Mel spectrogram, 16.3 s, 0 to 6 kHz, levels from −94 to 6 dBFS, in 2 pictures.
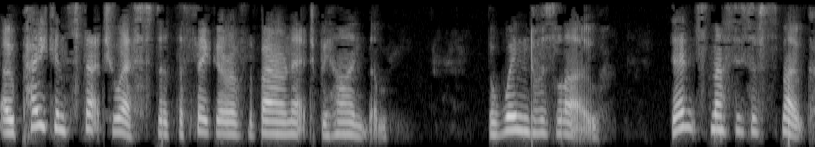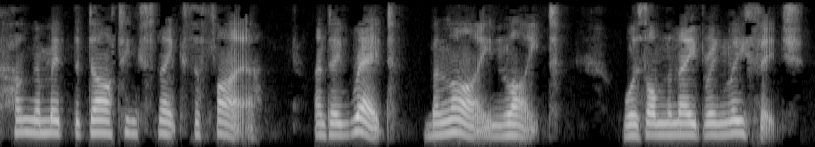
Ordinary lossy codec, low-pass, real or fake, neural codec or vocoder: MP3, 24 kbps; 5.4 kHz; real; none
